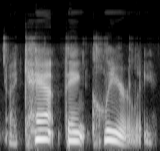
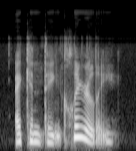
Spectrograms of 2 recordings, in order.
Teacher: It will just sound like kin. So you're really just going from the K sound to the N sound.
